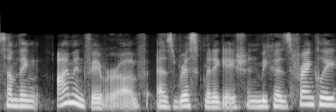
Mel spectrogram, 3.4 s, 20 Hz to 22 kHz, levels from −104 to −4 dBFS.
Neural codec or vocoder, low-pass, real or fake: codec, 16 kHz, 2 kbps, X-Codec, WavLM features, trained on Multilingual LibriSpeech; 7.2 kHz; fake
